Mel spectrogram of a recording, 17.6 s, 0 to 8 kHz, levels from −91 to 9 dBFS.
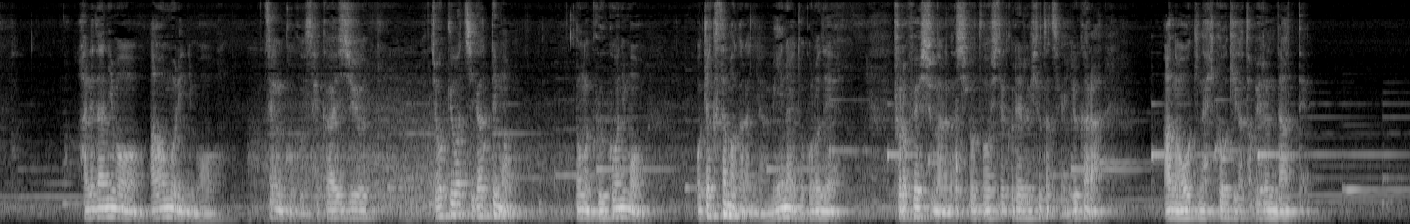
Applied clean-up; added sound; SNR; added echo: none; none; none; reverberation time 0.6 s.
